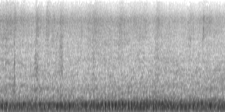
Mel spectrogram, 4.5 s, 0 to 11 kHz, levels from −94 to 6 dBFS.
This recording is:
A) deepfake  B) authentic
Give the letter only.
B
